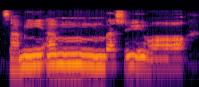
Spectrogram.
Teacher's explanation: nun sukunnya tidak dibaca nun, tapi berubah menjadi mim atau m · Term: iklab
